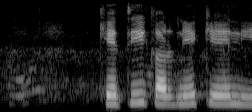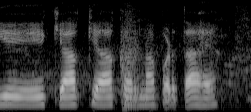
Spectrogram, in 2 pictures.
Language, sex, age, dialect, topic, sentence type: Hindi, female, 25-30, Marwari Dhudhari, agriculture, question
